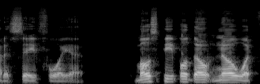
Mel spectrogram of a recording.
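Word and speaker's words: FOIA: Information Act instead of Foya because some people don't even pronounce it right they say foil I'm going to do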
